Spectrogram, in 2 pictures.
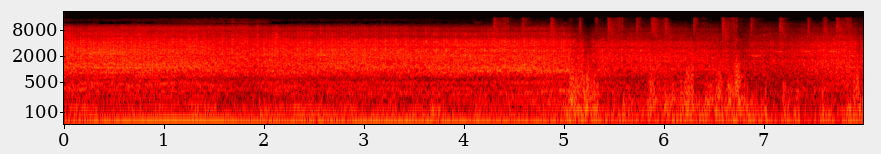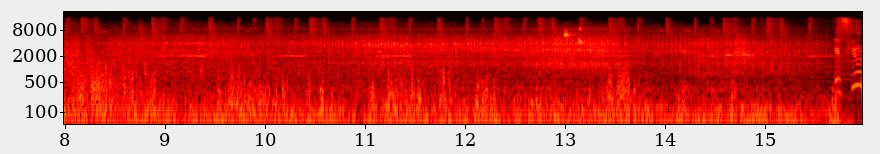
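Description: A loaded truck's engine rumbles loudly as it drives past close by, then fades into the distance.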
